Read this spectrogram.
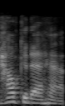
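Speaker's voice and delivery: ordinary talk, nothing marked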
